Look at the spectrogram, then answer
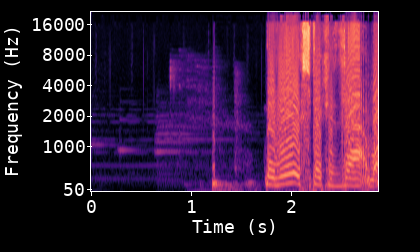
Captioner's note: maintenance worker hitting hammer yet again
